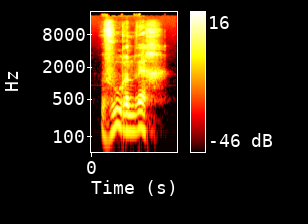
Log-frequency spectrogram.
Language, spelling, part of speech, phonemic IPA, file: Dutch, voeren weg, verb, /ˈvurə(n) ˈwɛx/, Nl-voeren weg.ogg
- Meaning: inflection of wegvoeren: 1. plural present indicative 2. plural present subjunctive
